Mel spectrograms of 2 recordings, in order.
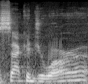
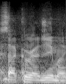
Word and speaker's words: Sakurajima: Is it Sakajiwara? Sakurajima, yeah.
